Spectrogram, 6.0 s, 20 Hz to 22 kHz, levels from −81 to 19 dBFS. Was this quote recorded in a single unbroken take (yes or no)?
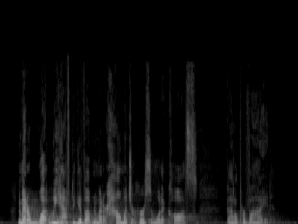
yes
